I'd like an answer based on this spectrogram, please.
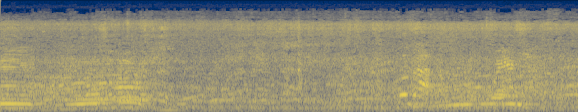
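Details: Young cattle calf giving brief, broken lowing calls, one near the start and another around four to five seconds, partly buried in steady background noise.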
